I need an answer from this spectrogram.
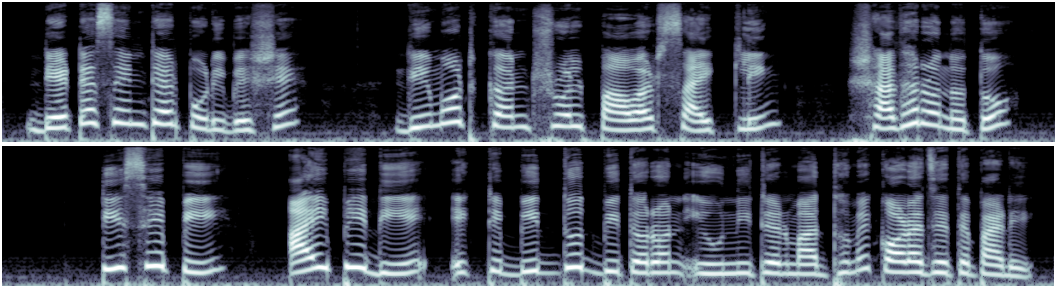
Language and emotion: Bengali, neutral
